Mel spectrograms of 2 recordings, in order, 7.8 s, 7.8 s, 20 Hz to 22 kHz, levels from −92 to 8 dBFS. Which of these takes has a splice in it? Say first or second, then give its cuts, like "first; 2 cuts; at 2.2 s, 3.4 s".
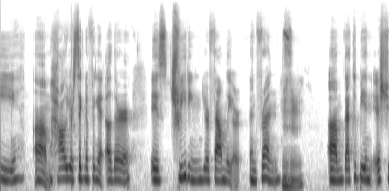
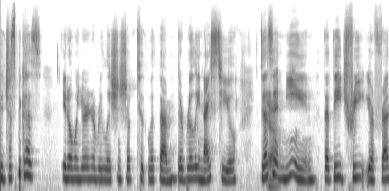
first; 1 cut; at 1.4 s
